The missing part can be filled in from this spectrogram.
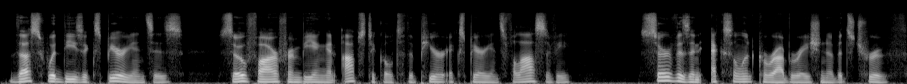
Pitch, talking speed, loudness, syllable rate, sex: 115 Hz, 150 wpm, -21 LUFS, 5.3 syllables/s, male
